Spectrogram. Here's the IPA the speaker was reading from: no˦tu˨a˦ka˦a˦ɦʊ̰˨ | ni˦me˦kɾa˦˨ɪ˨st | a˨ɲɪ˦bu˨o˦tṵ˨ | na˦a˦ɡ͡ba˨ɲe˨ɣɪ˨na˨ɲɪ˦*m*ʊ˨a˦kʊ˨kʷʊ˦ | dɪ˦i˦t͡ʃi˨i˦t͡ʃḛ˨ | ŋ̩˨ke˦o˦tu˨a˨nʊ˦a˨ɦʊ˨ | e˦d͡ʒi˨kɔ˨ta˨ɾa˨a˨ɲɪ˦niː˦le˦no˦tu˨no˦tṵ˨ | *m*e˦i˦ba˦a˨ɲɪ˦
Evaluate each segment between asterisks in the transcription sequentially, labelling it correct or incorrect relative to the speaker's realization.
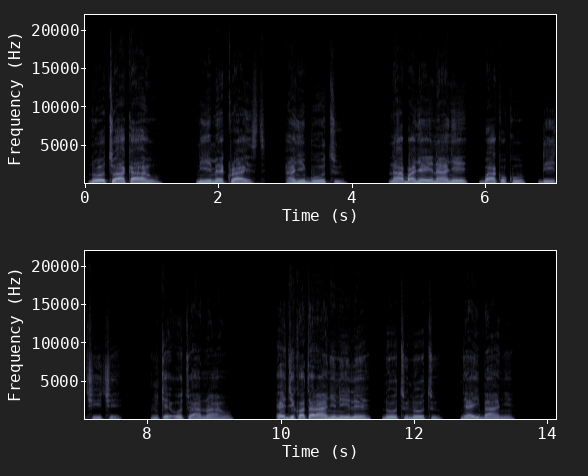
incorrect: b, incorrect: ɲ

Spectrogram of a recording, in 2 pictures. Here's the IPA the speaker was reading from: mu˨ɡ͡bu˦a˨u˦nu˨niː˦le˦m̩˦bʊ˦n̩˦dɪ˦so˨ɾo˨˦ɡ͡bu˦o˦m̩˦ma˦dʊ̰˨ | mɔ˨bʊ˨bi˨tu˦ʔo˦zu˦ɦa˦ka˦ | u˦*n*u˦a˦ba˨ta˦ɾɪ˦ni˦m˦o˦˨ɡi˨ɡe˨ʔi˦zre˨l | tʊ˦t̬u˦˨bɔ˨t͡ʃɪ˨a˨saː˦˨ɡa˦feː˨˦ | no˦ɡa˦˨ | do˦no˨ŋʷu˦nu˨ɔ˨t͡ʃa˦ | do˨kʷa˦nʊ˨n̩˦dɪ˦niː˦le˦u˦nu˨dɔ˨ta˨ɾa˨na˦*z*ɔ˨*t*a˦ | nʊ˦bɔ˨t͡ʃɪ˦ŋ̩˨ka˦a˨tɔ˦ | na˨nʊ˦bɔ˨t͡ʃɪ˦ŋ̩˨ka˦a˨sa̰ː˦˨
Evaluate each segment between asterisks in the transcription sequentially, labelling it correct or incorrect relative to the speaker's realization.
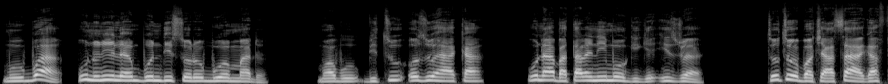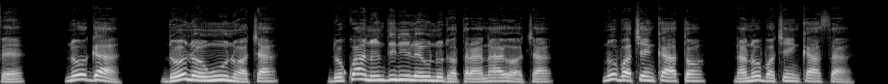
correct, incorrect: ɣ, incorrect: t͡ʃ

